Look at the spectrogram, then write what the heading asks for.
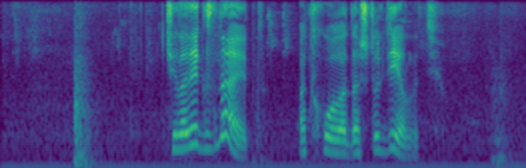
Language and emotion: Russian, positive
